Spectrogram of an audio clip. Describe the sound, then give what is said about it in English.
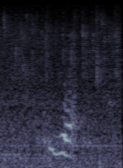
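Running water as vegetables are washed under a tap while dinner is prepared, a steady soft hiss throughout, with a brief voice rising over it midway. “Papa is preparing dinner, right? Yes. What is Papa washing?”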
